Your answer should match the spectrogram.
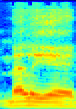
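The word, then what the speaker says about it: Meslier: H there's been loads of talks you know that Melier melier silent s will get a start tomorrow.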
